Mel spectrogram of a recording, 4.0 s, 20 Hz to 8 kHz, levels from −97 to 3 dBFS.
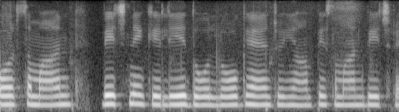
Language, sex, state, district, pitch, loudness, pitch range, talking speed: Hindi, female, Haryana, Jhajjar, 225 Hz, -16 LUFS, 220-230 Hz, 195 wpm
